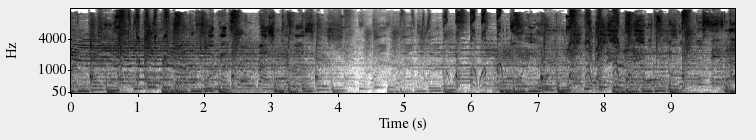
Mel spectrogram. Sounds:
sampler, music

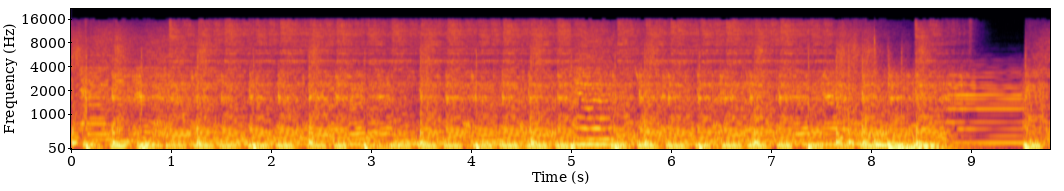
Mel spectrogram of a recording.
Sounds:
playing bass drum

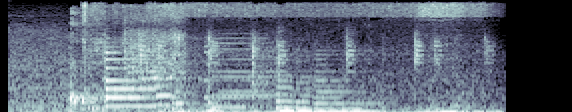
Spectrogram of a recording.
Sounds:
music

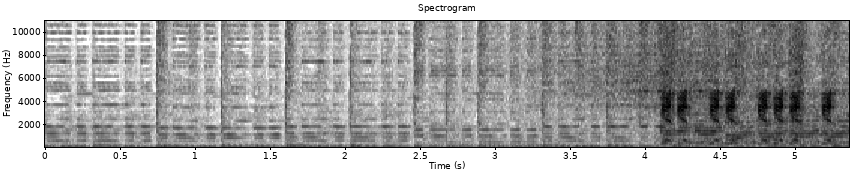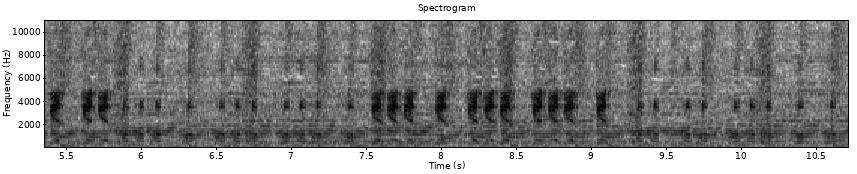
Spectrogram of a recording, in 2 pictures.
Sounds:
music

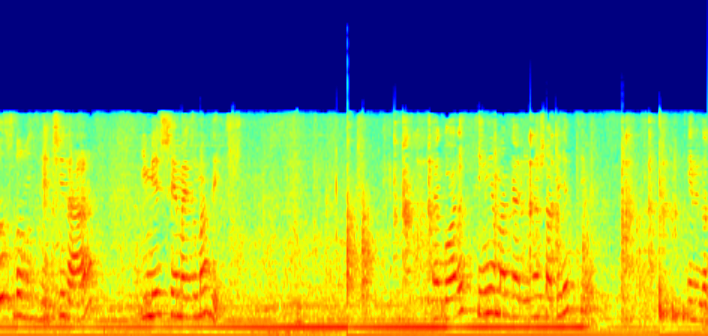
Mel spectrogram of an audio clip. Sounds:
speech, dishes, pots and pans, microwave oven

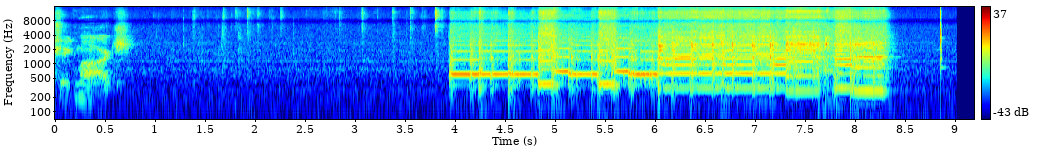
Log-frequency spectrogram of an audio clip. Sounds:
speech

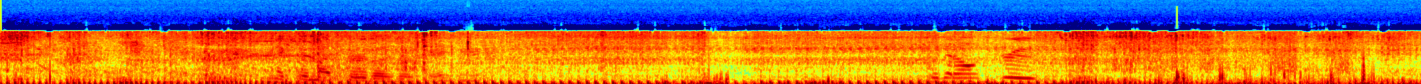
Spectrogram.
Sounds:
vehicle, speech

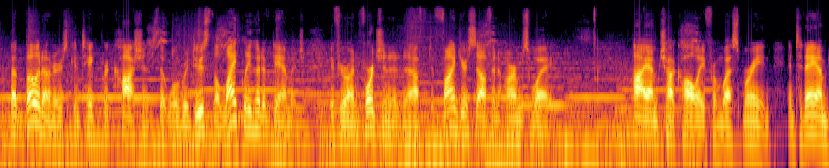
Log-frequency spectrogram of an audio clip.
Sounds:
music, speech

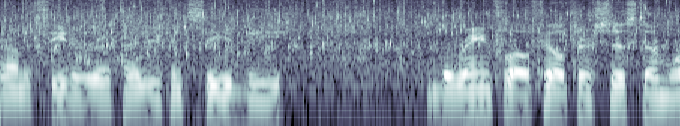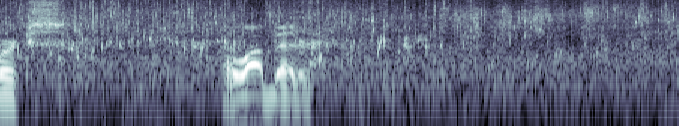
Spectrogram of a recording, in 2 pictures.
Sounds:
speech

